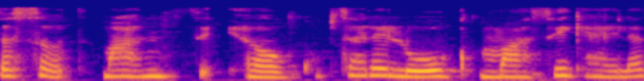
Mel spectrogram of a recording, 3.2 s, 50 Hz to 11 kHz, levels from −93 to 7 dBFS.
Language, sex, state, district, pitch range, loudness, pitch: Marathi, female, Maharashtra, Sindhudurg, 235-265 Hz, -16 LUFS, 250 Hz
